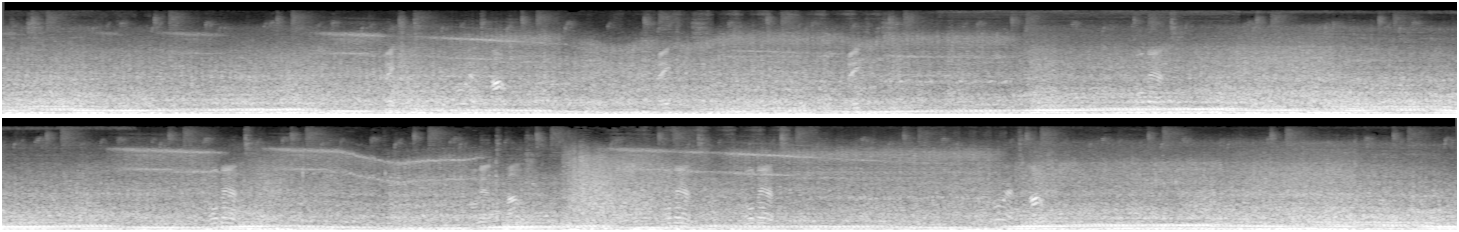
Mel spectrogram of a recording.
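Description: A tank engine rumbles steadily and deeply.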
